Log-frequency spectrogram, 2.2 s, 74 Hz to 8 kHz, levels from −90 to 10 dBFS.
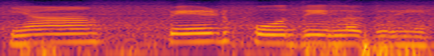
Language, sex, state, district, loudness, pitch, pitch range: Hindi, female, Haryana, Rohtak, -13 LUFS, 225 Hz, 215-240 Hz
